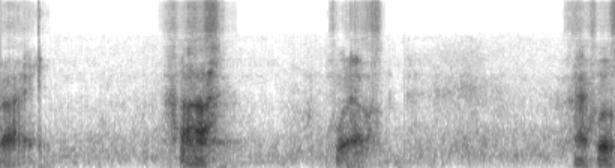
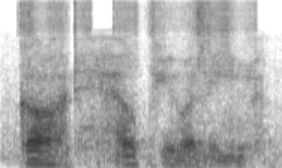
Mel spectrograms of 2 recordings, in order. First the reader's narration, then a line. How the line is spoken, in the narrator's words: he groaned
